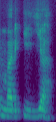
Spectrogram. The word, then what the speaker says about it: مرئیہ: نجاست مرئیہ، نجاست مرئیہ۔ نمبر 2 نجاست غیر مرئیہ، مرئیہ کی سپیلنگ آئیں گی میم رے حمزہ یہ اور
